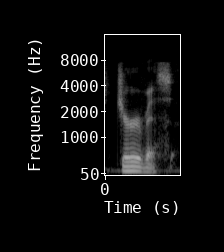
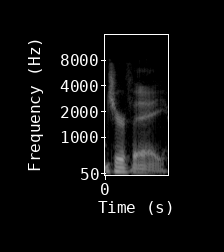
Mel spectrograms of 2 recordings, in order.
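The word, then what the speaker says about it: Gervais: he says he says it's Jervis not jervy which I Jervis yeah Jervis yes which it was kind of a funny there are it's like bue or poucher or bercher there are a million pronunciations of g r v a i s how does he do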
